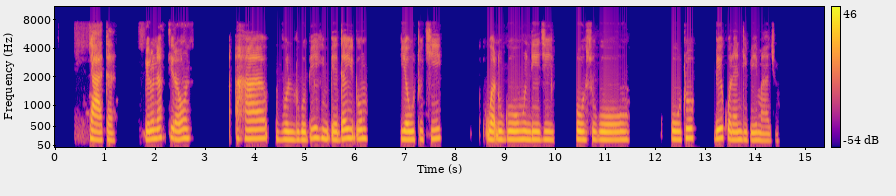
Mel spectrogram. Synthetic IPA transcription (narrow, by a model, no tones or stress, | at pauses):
taːtal | ɓɛɗɔnaftiɾaɔn | havolːuɡɔbɛɦimɓɛdajɗum | jawtukʰi | wʔaɗuɡɔhunded͡ʒi | hosuɡɔ | howtɔ | bɛkɔnandibɛmaːd͡ʒɔm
